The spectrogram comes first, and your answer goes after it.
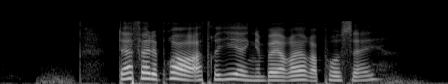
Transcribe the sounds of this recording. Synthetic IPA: d̪̥æɾfœɾæɖɛbɾɑːat̪ɾɛjeːɾɪŋənbœɾjaɾœːɾapʰɔsɛj

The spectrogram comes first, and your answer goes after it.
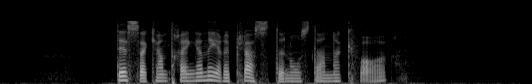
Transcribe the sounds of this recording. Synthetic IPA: d̪̥ɛsːakʰant̪ʰɾɛŋːaneːɾɪpʰlast̪ənɔst̪a̰nːakʰv̥ɑ̰ːɾ

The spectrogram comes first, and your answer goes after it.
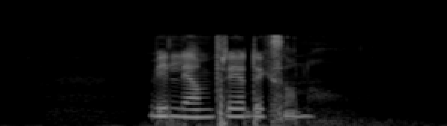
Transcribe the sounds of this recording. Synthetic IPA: vɪljamfɾeːd̪ɾɪksɔ̰n

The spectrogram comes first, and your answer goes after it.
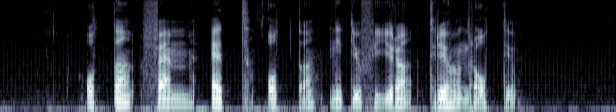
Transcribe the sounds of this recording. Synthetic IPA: ʔɔt̪ːafɛmːɛt̪ɔt̪ːa̰nɪt̪ːɪʊfyːɾa̰t̪ʰɾeːɦɵnd̪ɾʔa̰ɔ̰t̪ːɪʊ̰

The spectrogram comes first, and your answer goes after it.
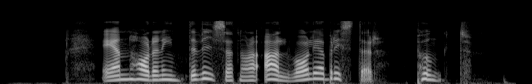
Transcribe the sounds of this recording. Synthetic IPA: ɛnːɦaɖɛnɪnt̪əviːsat̪noːɾa̰ʔalvɑːɭɪɡabɾɪst̪ʰə̰ɾ | pʰɵŋkt̪

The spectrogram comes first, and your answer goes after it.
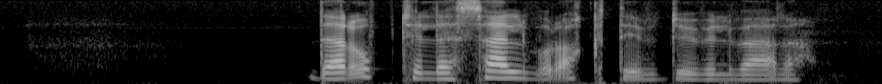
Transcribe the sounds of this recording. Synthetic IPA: d̪eːæːɾɔpt̪ʰɪld̪æɪsɛlʋʊ̰ɾʔɑ̰kt̪ɪ̰ʋd̪ʉːʋɪlʋæːɾə

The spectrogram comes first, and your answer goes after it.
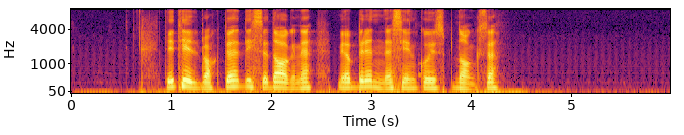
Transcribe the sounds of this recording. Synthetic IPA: d̪̥iːt̪ʰɪlbɾɑkt̪əd̪ɪsəd̪ɑːɡənəmeːoːbɾɛnəsiːnkʊɾɪspʊnɑŋsə

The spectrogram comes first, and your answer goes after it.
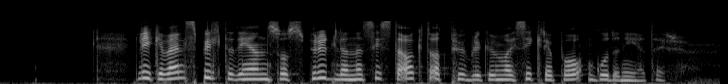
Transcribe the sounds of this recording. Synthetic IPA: liːkəʋɛlspɪlt̪əd̪iːeːnsoːspɾʉd̪lənəsɪst̪əʔɑkt̪ʰɑt̪pʰʉblɪkʉmʋɑːɾsɪkɾəpʰoːɡuːd̪ənyːheːt̪ʰəɾ

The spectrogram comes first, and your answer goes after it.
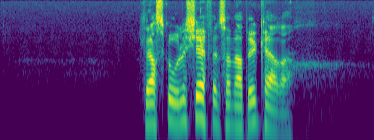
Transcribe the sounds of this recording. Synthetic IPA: d̪̥eːæːʁskuːləʃeːfənsɔmæːʁbʏɡhæːʁə

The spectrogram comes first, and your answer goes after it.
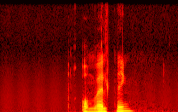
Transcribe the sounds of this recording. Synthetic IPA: ɔmʋɛlt̪nɪŋ

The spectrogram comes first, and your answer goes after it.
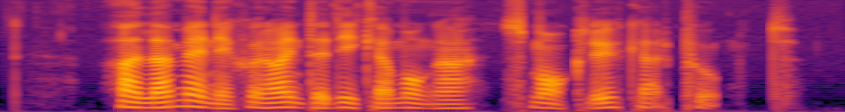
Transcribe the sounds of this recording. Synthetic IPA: alːamɛnːɪɧʊɾhaɾɪnt̪əliːkamɔŋːasmɑːklʏːkʰa̰ɾpʰɵ̰ŋkt̪

